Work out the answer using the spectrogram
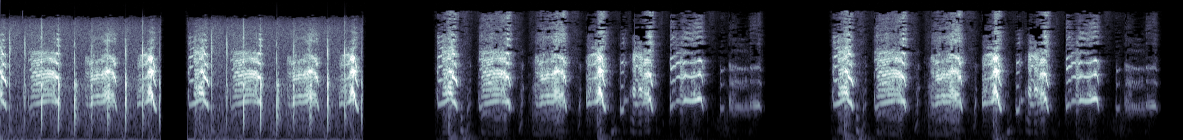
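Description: Monkey calls: four runs of quick, repeated high-pitched calls, the last two trailing off more quietly at their ends.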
